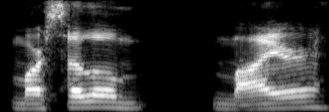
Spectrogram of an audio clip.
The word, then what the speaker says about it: Marcelo Meyer: Okay, so Marcelo Meyer, that's how you say his name.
